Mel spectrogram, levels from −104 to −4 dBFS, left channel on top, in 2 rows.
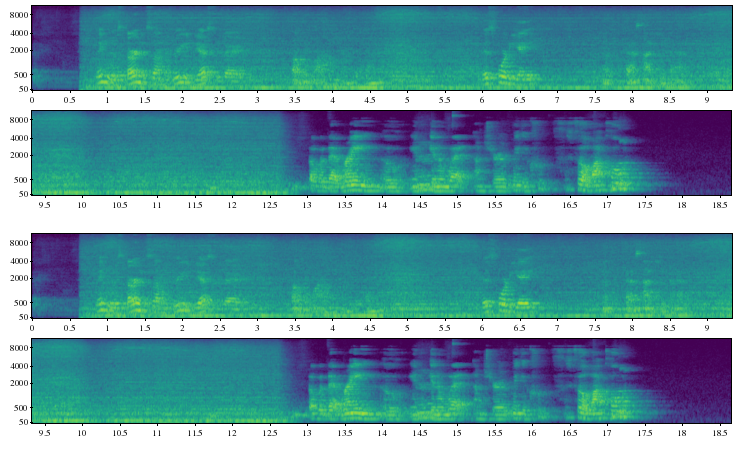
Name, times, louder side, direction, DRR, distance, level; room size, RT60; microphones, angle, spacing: sound 1, 0.6-12.6, equal, 20° right, 1.1 m, -32 dB
voice 1, 0.8-2.8 6.0-6.7 9.1-9.9 14.4-14.7 16.7-17.3, right 1 dB, 10° left, 0 dB, 0.3 m, -28 dB
voice 2, 3.5-4.6 7.9-8.8 13.0-16.1 16.4-17.3, equal, 60° right, -2 dB, 1.3 m, -29 dB
voice 3, 7.4-8.1 9.2-9.6 12.6-13.1, right 3 dB, 35° right, -4 dB, 0.6 m, -43 dB
3.3 x 2.8 x 4.2 m, 0.70 s
head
